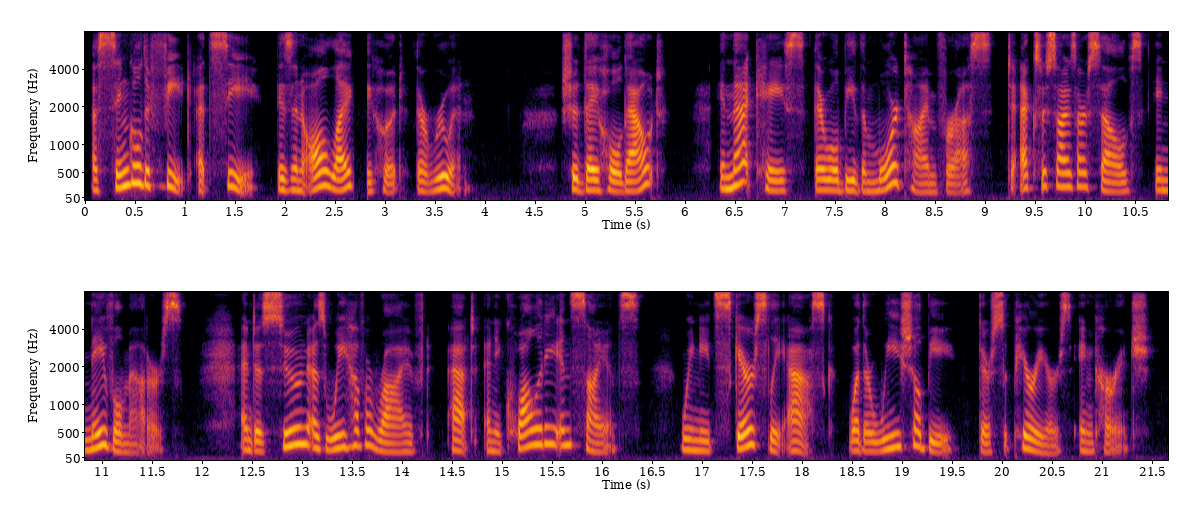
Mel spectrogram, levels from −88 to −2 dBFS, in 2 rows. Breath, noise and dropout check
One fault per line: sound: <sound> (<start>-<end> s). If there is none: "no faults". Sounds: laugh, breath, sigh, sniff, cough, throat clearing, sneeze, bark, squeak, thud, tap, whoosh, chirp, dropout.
sound: dropout (2.7-2.8 s)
